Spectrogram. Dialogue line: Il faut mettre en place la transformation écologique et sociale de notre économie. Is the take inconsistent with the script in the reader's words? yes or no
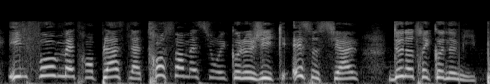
no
